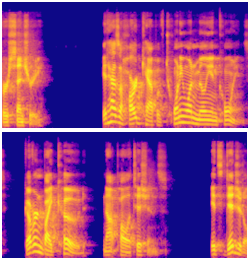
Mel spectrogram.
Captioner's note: excited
